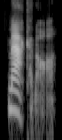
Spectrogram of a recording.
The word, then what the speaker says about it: Mackinac: the Anesab language, and they're all pronounced Macheno, including the bridge.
